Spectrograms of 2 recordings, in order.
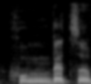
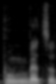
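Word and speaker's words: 分別: 분배조 키친또 시데이로 쓰레기에 자, 요때 분별이라는 단어는 발음이 2가지가 나옵니다. 훈배츠, 분배츠 2가지가 나오는데 분배츠라고 읽어버리면 구분, 분리라는 의미가 되겠고 훈배츠로 발음하시면 사려 분별이 있다라는 의미의 분별이 되겠습니다. 그래서 여기서는 분배츠라고 발음을 하셔야 되겠죠.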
